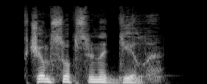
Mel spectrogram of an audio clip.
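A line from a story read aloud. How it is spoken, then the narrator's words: Calm. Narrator (Russian): сказал Быков спокойно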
